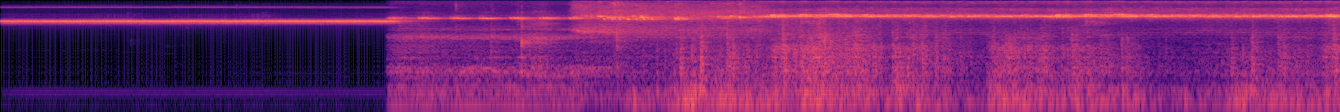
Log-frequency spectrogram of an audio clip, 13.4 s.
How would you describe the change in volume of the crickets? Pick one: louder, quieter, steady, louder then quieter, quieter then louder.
steady.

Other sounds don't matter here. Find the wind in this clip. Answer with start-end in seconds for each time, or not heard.
6.1-13.3.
